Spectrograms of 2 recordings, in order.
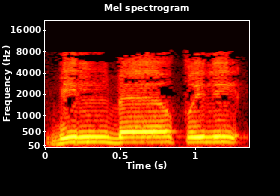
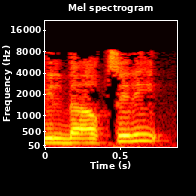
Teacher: مكسورة، والطاء المكسورة دايما عندنا مشكلة فيها. قلنا نمنع النفس في الطاء لأن الطاء لا نفس فيها · Shown in: first take · بالباطل أيوة كده، ما تقولش بالباطلي ولا تقول بالباطلي.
